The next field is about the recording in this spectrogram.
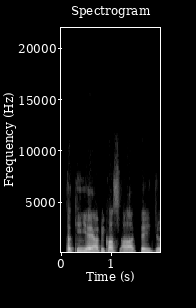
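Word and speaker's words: Türkiye: Partners so right now turkey is pronounced as turkey air because uh they do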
